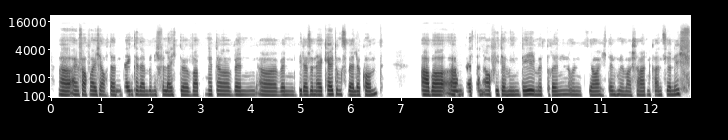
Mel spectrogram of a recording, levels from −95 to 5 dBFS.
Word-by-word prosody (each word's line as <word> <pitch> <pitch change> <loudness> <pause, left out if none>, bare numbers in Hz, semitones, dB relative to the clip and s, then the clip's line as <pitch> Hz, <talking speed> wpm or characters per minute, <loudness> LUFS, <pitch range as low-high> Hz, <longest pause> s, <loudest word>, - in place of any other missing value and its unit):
äh, - - -6
einfach 180 0 +3
weil 190 -1 +3
ich 190 - -2
auch 170 -4 -5
dann 185 -2 -2 0.2
denke, 185 +1 +1
dann 180 -1 -1
bin 185 - -6
ich 185 - -7
vielleicht 180 -2 -2
gewappneter, 185 +1 -2
wenn 180 0 -2
äh, 175 -2 -1
wenn 175 0 -3
wieder 185 -2 +2
so 185 - 0
'ne 180 - -1
Erkältungswelle 185 -1 +1
kommt. 185 +7 -1 0.8
Aber, 180 -2 +6 0.2
ähm, 185 +1 -6
da 175 - -1
ist 175 - -2
dann 190 - -6
auch 190 -1 +1
Vitamin 185 -1 0
D 195 +1 +6
mit 180 -1 -3
drin 185 +2 -2
und 180 -2 -5
ja, 175 -1 0
ich 150 -4 -12
denke 185 -1 -3
mir 185 -2 -3
immer: 170 -1 -4
„Schaden 175 +2 -4
kann's 180 0 -7
ja 190 - +1
nicht.“ 205 +3 -2
185 Hz, 190 wpm, -23 LUFS, 180-190 Hz, 0.8 s, Aber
